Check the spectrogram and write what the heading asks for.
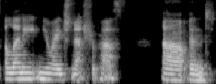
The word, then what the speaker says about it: Ellene: n e that's how you spell it it's pronounced alenny you can call her I'm sure she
